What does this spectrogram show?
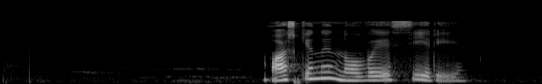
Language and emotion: Russian, neutral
